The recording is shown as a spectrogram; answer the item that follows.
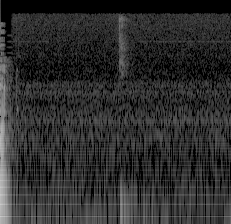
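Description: A couple of faint, short computer mouse clicks, the clearer one about a second in, against a quiet room.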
